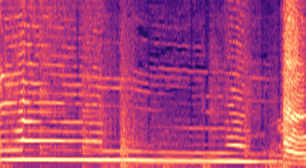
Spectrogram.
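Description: A female singer holding one long, high sung note that sinks slightly in pitch over about two seconds, with little accompaniment behind it.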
